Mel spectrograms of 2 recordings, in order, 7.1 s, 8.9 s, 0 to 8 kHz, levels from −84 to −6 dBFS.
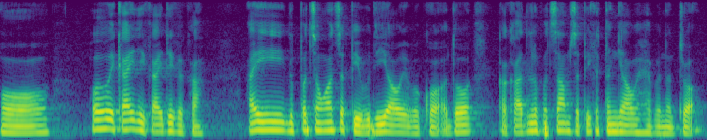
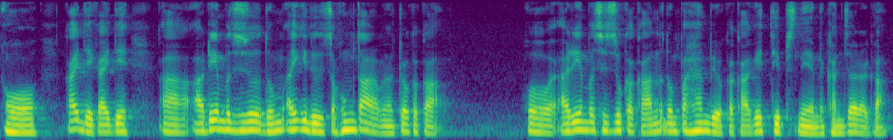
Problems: none marked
